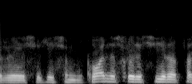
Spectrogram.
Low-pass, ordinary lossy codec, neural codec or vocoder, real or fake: 10.8 kHz; MP3, 96 kbps; codec, 24 kHz, 3 kbps, HILCodec; fake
